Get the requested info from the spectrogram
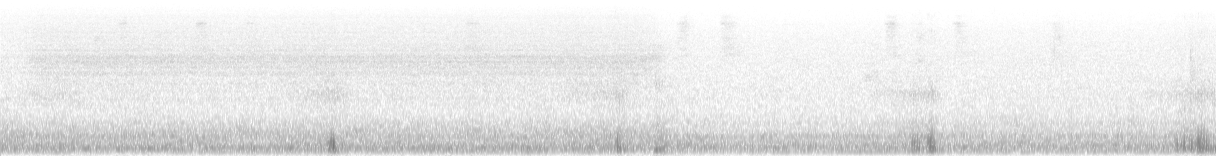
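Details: Dexter, a sleeping dog, snoring: soft, breathy snores recur roughly every three seconds over a steady low hum, with no other clear sounds around them.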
